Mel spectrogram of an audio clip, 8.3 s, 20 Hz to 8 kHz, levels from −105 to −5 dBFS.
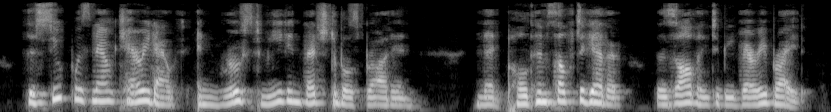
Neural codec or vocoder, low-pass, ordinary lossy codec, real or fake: codec, 16 kHz, 2 kbps, FreqCodec, larger model; 7.2 kHz; AAC, 32 kbps; fake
